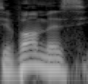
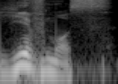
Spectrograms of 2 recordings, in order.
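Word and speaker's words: יבמות: Kempler, Zayin Gesund, once when he learned Mesechtes Yevamis, he said some people say that it should be Yivmus.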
